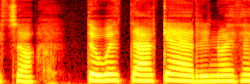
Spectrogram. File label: "ger", Welsh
